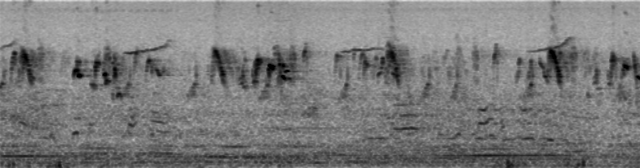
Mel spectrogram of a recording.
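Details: Red-whiskered bulbuls at a fight trap, a caged decoy singing to lure rivals: bright, quick warbled phrases in bursts, several birds overlapping, with short gaps of hiss between bursts.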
